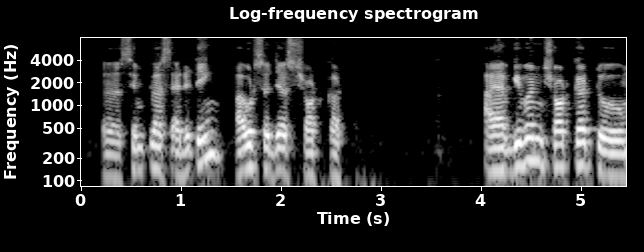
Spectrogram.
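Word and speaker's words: Shotcut: easy it is i i was pronouncing it shortcut you know but actually is a shortcut not no r actually it's a shortcut to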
